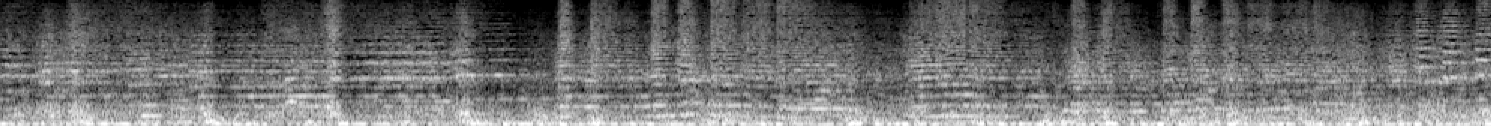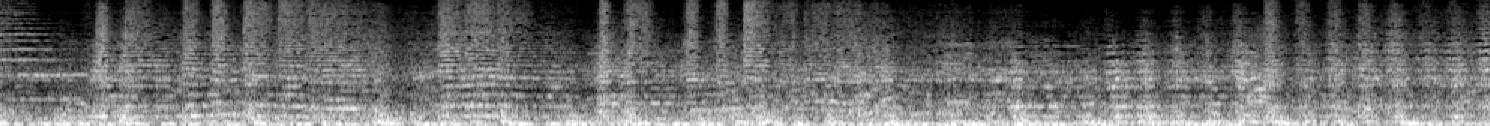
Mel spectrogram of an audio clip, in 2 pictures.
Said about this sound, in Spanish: Amor regresó al polvorín, regresó a su barrio y regresó de la mejor forma posible con la agrupación musical de la cena sonando de manera espectacular, como decíamos, y acompañado por toda la Huelva cofrade.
